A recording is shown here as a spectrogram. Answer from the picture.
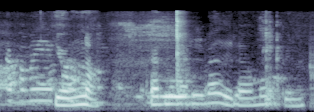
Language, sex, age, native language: Icelandic, female, 13, Icelandic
